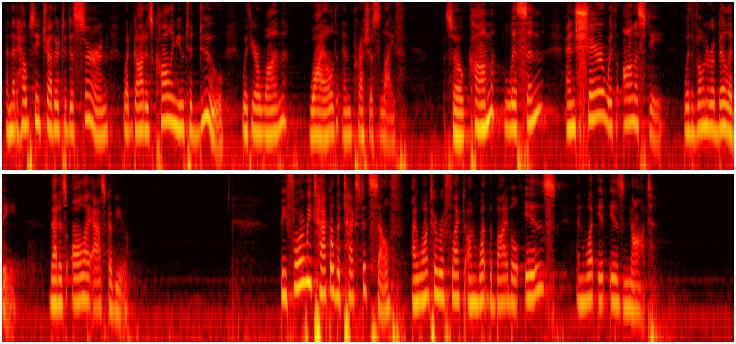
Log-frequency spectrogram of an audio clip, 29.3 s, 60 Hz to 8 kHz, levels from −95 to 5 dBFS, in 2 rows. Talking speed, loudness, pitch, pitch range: 115 wpm, -37 LUFS, 190 Hz, 165-220 Hz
